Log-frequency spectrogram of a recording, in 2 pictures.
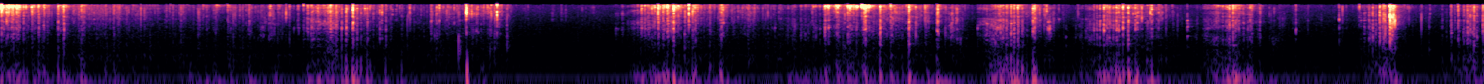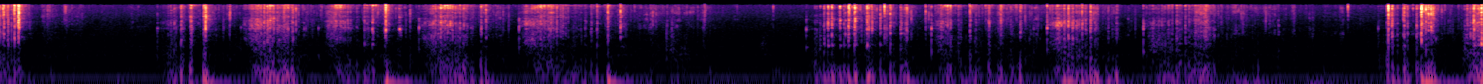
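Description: A metal blade scrapes and cuts cubes and shavings off a solid, palm-sized green oval bar of dry soap held in the hand. Repeated dry, crunchy scraping and cutting strokes are heard, deep and thumpy with short bright crackles on top, as shavings and cubes come away from the bar.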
